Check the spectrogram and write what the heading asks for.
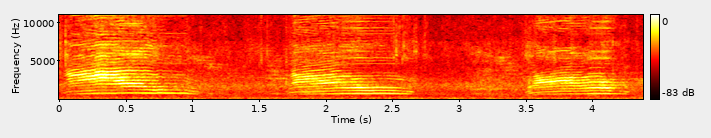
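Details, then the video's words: A cat in heat gives three long, wailing meows, each about a second long, rising slightly and then falling, spaced evenly, with soft background noise. "Cat sounds|Cat Heat sound|Cat sound effect|cat sound|Billi ki awaaz|Billi Ka awaaz|Billi ka awaz|cat"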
